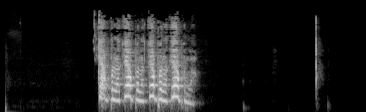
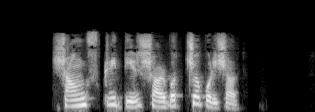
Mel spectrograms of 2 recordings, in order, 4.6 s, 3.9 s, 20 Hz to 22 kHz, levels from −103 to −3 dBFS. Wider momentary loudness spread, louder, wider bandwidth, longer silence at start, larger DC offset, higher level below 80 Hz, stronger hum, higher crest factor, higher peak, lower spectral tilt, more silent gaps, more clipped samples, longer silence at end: first, 19 LU vs 7 LU; second, -20 LUFS vs -16 LUFS; first, 15.5 kHz vs 8.2 kHz; first, 1.2 s vs 0.65 s; neither; second, -76 dBFS vs -60 dBFS; neither; first, 24 dB vs 16 dB; about the same, -2 dBFS vs -2 dBFS; second, -1 dB/octave vs -4 dB/octave; neither; neither; first, 2.15 s vs 1 s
